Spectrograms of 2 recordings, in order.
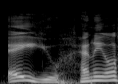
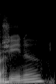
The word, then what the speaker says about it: Eugenio: Moustakas, Anthony Rendon, and Eugenio Suarez. Who'd you vote for? Eugenio? It's actually not. It's Eugenio.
